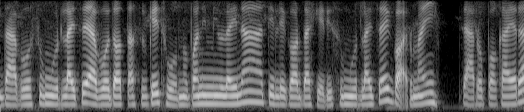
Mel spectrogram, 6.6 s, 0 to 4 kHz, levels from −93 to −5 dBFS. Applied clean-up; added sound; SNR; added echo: none; none; none; none.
